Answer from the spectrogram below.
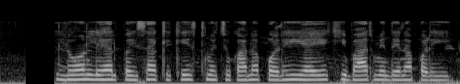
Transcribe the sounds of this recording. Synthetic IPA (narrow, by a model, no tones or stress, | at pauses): loːnleɦəlpəɪsakekeːsʈ̪mẽt͡ʃʊkaːnapəɽijaeːkɦibaːɾmẽd̪eːnapəɽi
